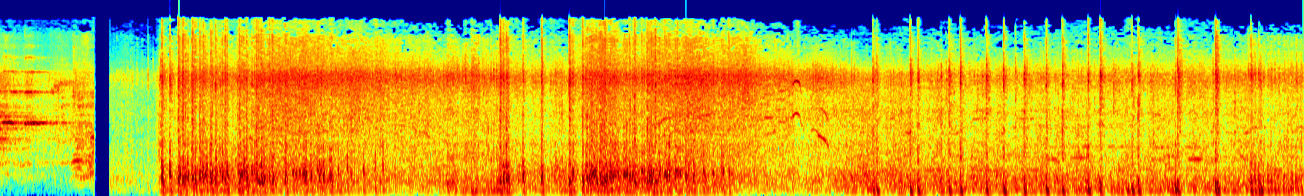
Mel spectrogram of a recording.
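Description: Children's voices at play for about a second, then, after a brief break, fireworks crackling and popping in rapid clusters over crowd noise. The pops get thicker toward the end.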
